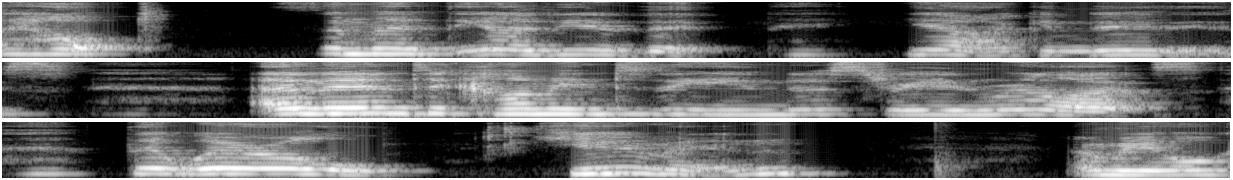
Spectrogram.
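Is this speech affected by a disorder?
Yes: cerebral palsy; wheelchair user, needs support worker, none available pre-NDIS; speech higher on bad days, people on cam often think drunk at first.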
